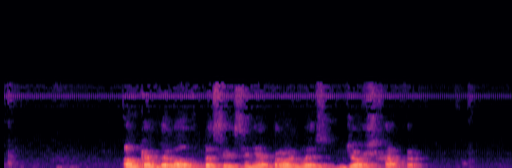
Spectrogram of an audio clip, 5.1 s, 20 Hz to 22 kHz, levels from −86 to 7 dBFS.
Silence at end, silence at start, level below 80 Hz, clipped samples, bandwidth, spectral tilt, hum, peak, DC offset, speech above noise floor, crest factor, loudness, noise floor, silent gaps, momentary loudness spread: 0.9 s; 1.25 s; -56 dBFS; under 0.1%; 11.5 kHz; -8.5 dB/octave; none; -4 dBFS; under 0.1%; 41 dB; 18 dB; -20 LUFS; -61 dBFS; none; 9 LU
